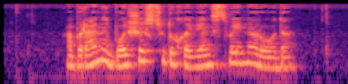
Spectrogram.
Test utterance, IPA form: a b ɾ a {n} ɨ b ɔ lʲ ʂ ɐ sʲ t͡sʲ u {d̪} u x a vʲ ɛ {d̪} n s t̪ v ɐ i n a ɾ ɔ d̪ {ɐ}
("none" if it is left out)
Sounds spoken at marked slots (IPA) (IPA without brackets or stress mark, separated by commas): n, d̪, none, ɐ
